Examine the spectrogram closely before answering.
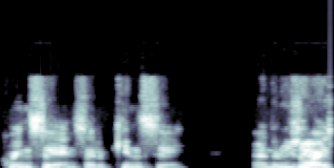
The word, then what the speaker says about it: Quince: the in the 70s there was a cartoon strip in the Philippines uh spelled the same way but we pronounce it Quince oh wow interesting that's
